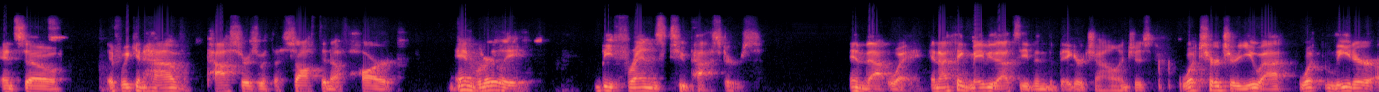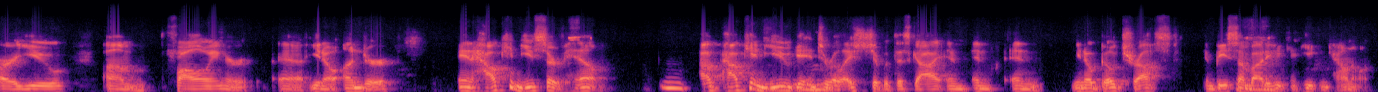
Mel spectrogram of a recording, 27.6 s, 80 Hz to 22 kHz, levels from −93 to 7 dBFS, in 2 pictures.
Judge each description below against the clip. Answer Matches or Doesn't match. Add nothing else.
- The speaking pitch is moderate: Doesn't match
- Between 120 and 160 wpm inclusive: Doesn't match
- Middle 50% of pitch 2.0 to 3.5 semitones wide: Doesn't match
